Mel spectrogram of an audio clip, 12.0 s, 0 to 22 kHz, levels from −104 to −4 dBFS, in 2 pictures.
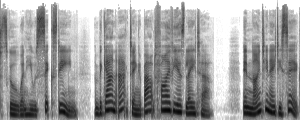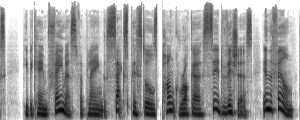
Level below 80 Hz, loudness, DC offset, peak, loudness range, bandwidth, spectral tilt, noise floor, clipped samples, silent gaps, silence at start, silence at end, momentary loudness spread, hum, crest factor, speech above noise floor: -60 dBFS; -16 LUFS; under 0.1%; -2 dBFS; 2 LU; 20 kHz; -5 dB/octave; -59 dBFS; under 0.1%; none; 0 s; 0.15 s; 9 LU; none; 14 dB; 43 dB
